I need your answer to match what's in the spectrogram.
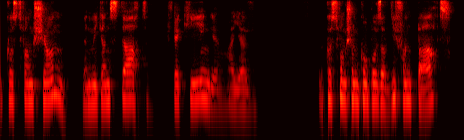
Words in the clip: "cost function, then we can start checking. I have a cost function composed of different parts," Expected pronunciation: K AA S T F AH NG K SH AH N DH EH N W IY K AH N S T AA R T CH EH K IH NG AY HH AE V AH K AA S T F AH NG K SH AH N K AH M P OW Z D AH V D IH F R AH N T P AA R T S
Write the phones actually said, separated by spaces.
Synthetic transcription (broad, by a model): K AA S T F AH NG K SH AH N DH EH N W IY K AH N S T AA R T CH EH K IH NG AY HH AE V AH K AA S T F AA NG K SH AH N K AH P OW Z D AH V D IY F R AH N T P AA R T S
